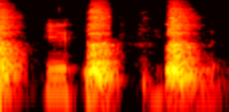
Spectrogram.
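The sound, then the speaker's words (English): A female golden retriever barks three times in sharp, loud bursts, with a brief higher whine-like sound between the first two barks. “Is that dog racist?”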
